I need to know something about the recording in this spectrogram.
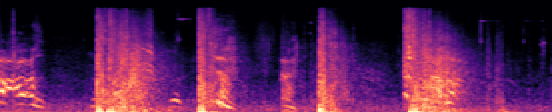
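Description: Pistol shots ring out loudly, one after another.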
